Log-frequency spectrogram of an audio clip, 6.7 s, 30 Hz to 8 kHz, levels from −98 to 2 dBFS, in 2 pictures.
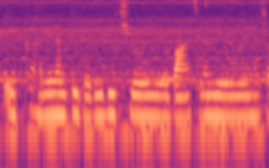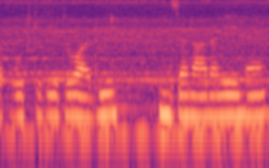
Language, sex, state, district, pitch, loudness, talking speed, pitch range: Hindi, male, Chhattisgarh, Raipur, 170 Hz, -20 LUFS, 185 wpm, 165-175 Hz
